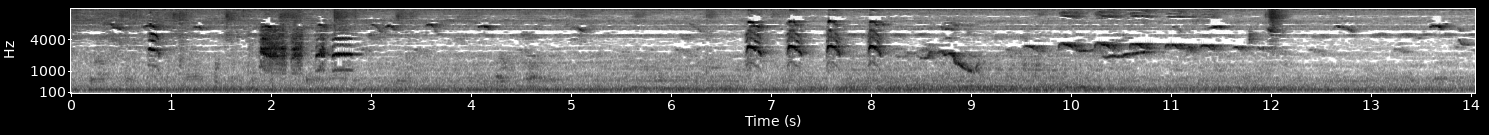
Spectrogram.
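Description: Small birds chirping and calling: scattered sharp chirps, a quick cluster of notes about halfway through, then a run of repeated notes falling slightly in pitch, over a steady low hum.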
